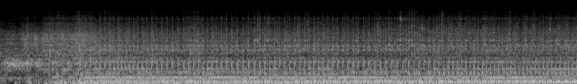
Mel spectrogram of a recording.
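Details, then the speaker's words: 1934 Ford chassis with 1960s Buick Nailhead V8, first start in about 40 years, fuel poured in because the accelerator pump isn't working: catches within a second and settles into a steady, lumpy big-V8 rumble. Runs normally after starting. "engage well she runs you better open some doors though"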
